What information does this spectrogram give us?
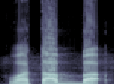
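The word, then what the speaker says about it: وتب: Kemudian pada kata selanjutnya ada watabba. Huruf terakhirnya adalah ba yang berharokat fathah. Maka ba ini pun harus disukunkan.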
